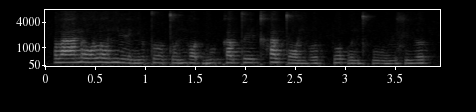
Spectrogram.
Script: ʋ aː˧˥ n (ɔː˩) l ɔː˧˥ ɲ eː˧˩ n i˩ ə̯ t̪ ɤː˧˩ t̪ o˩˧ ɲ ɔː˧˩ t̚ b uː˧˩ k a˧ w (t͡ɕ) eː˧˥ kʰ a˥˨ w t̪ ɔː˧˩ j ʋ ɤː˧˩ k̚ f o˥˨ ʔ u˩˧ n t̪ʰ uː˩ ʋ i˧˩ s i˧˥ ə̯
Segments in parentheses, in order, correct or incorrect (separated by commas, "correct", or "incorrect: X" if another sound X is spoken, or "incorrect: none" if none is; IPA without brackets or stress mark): incorrect: ɔː˧˥, incorrect: t̪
